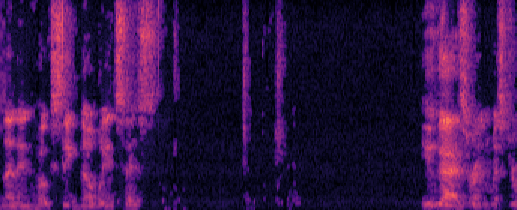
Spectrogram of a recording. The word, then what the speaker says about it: In hoc signo vinces: In hoc signo vinces. That's a V, but it sounds like a W.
